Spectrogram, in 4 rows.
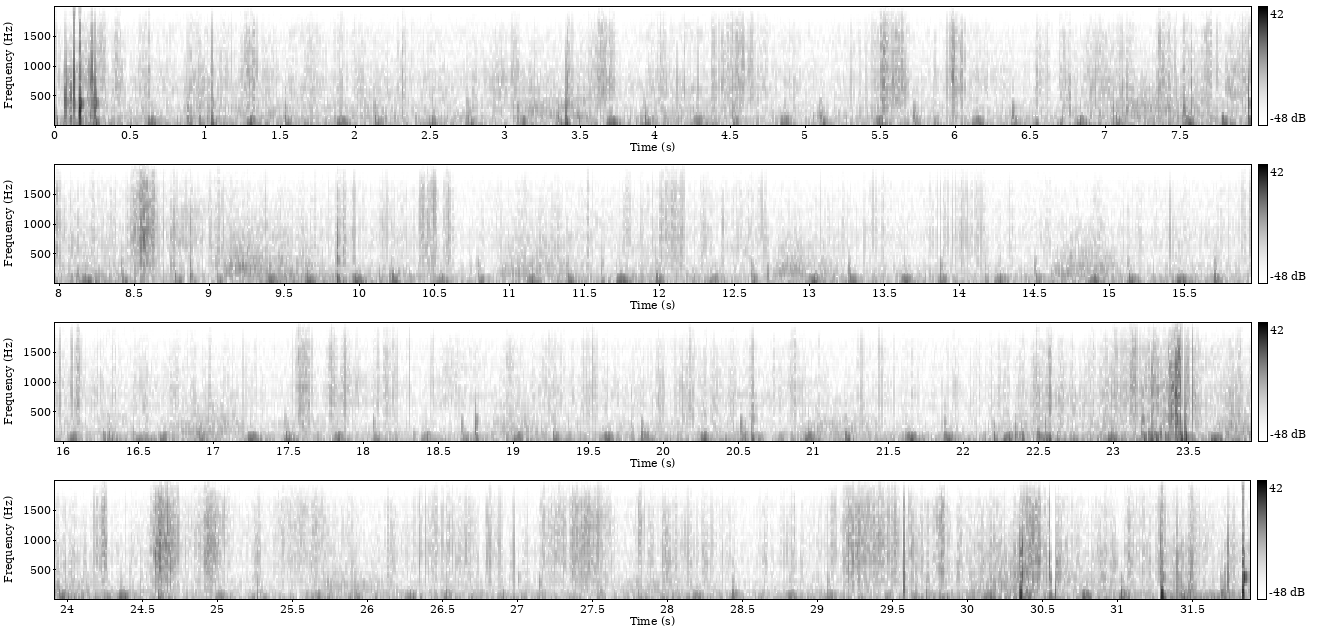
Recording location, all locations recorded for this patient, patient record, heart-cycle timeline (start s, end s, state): aortic valve (AV)
aortic valve (AV)+pulmonary valve (PV)+mitral valve (MV)+other location+other location
#Age: Child
#Sex: Male
#Height: 129.0 cm
#Weight: 24.8 kg
#Pregnancy status: False
#Murmur: Absent
#Murmur locations: nan
#Most audible location: nan
#Systolic murmur timing: nan
#Systolic murmur shape: nan
#Systolic murmur grading: nan
#Systolic murmur pitch: nan
#Systolic murmur quality: nan
#Diastolic murmur timing: nan
#Diastolic murmur shape: nan
#Diastolic murmur grading: nan
#Diastolic murmur pitch: nan
#Diastolic murmur quality: nan
#Outcome: Abnormal
#Campaign: 2014 screening campaign
0.00	1.26	unannotated
1.26	1.38	S1
1.38	1.52	systole
1.52	1.60	S2
1.60	1.86	diastole
1.86	1.98	S1
1.98	2.12	systole
2.12	2.22	S2
2.22	2.48	diastole
2.48	2.58	S1
2.58	2.74	systole
2.74	2.82	S2
2.82	3.08	diastole
3.08	3.20	S1
3.20	3.36	systole
3.36	3.46	S2
3.46	3.68	diastole
3.68	3.78	S1
3.78	3.92	systole
3.92	4.02	S2
4.02	4.24	diastole
4.24	4.36	S1
4.36	4.50	systole
4.50	4.60	S2
4.60	4.82	diastole
4.82	4.94	S1
4.94	5.08	systole
5.08	5.18	S2
5.18	5.46	diastole
5.46	5.58	S1
5.58	5.70	systole
5.70	5.80	S2
5.80	6.10	diastole
6.10	6.22	S1
6.22	6.36	systole
6.36	6.46	S2
6.46	6.80	diastole
6.80	6.90	S1
6.90	7.06	systole
7.06	7.16	S2
7.16	7.50	diastole
7.50	7.62	S1
7.62	7.76	systole
7.76	7.86	S2
7.86	8.14	diastole
8.14	8.26	S1
8.26	8.42	systole
8.42	8.50	S2
8.50	8.76	diastole
8.76	8.86	S1
8.86	9.04	systole
9.04	9.14	S2
9.14	9.38	diastole
9.38	9.50	S1
9.50	9.62	systole
9.62	9.74	S2
9.74	9.94	diastole
9.94	10.06	S1
10.06	10.20	systole
10.20	10.30	S2
10.30	10.50	diastole
10.50	10.62	S1
10.62	10.78	systole
10.78	10.88	S2
10.88	11.10	diastole
11.10	11.22	S1
11.22	11.38	systole
11.38	11.46	S2
11.46	11.70	diastole
11.70	11.82	S1
11.82	11.96	systole
11.96	12.06	S2
12.06	12.32	diastole
12.32	12.44	S1
12.44	12.60	systole
12.60	12.68	S2
12.68	12.98	diastole
12.98	13.10	S1
13.10	13.26	systole
13.26	13.34	S2
13.34	13.62	diastole
13.62	13.72	S1
13.72	13.86	systole
13.86	13.96	S2
13.96	14.24	diastole
14.24	14.34	S1
14.34	14.48	systole
14.48	14.58	S2
14.58	14.86	diastole
14.86	14.98	S1
14.98	15.12	systole
15.12	15.22	S2
15.22	15.44	diastole
15.44	15.56	S1
15.56	15.68	systole
15.68	15.78	S2
15.78	16.02	diastole
16.02	16.14	S1
16.14	16.28	systole
16.28	16.36	S2
16.36	16.62	diastole
16.62	16.72	S1
16.72	16.88	systole
16.88	16.98	S2
16.98	17.22	diastole
17.22	17.34	S1
17.34	17.46	systole
17.46	17.56	S2
17.56	17.80	diastole
17.80	17.90	S1
17.90	18.06	systole
18.06	18.16	S2
18.16	18.38	diastole
18.38	18.48	S1
18.48	18.66	systole
18.66	18.78	S2
18.78	18.98	diastole
18.98	19.10	S1
19.10	19.24	systole
19.24	19.34	S2
19.34	19.58	diastole
19.58	19.70	S1
19.70	19.84	systole
19.84	19.94	S2
19.94	20.24	diastole
20.24	20.34	S1
20.34	20.54	systole
20.54	20.66	S2
20.66	20.94	diastole
20.94	21.04	S1
21.04	21.20	systole
21.20	21.30	S2
21.30	21.60	diastole
21.60	21.72	S1
21.72	21.86	systole
21.86	21.96	S2
21.96	22.19	diastole
22.19	31.89	unannotated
